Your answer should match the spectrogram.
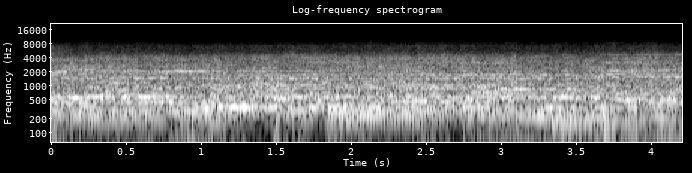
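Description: A live band playing, with held, sustained chords and notes over a strummed acoustic guitar.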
